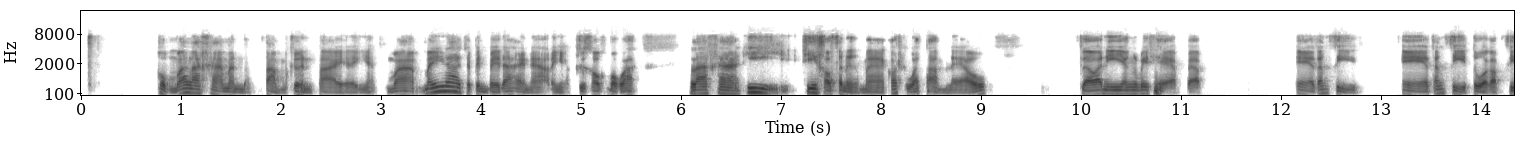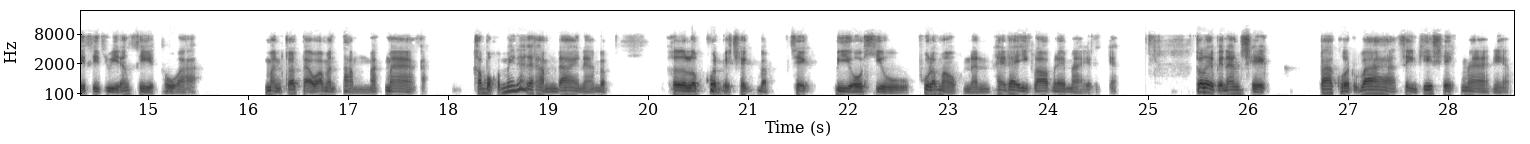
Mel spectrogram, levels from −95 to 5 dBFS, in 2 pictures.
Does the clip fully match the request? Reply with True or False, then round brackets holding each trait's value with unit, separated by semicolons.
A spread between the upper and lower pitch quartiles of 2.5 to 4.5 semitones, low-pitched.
False (5.2 semitones; 100 Hz)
